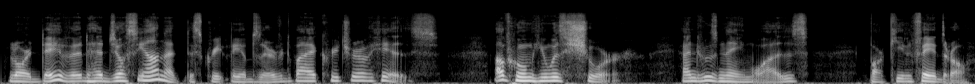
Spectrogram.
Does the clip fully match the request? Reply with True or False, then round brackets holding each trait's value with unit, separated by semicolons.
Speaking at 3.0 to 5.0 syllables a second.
True (4.3 syllables/s)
